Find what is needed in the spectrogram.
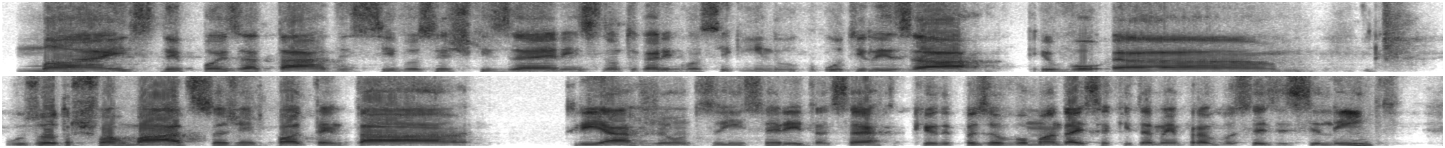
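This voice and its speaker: Fairly high in pitch, a man's plain, everyday voice moves at a moderate pace with fairly even intonation, recorded dry and close with no echo. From Brazil, Recife (Pernambuco). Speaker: fisheries engineer teaching a course. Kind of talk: hands-on tutorial class.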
